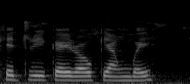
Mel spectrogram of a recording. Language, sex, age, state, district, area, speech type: Manipuri, female, 30-45, Manipur, Imphal East, rural, spontaneous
